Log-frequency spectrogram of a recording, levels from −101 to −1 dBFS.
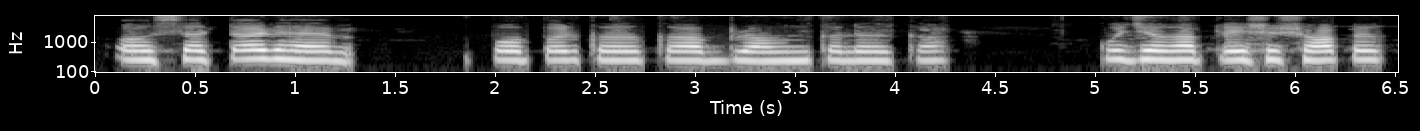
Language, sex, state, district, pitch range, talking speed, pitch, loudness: Hindi, female, Bihar, Araria, 245-260 Hz, 130 wpm, 250 Hz, -17 LUFS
